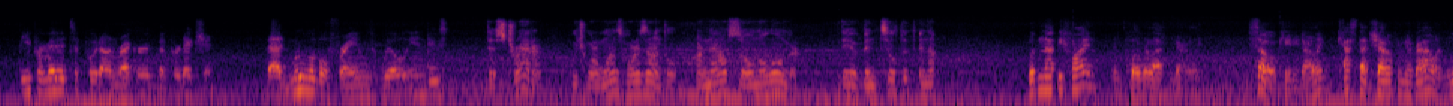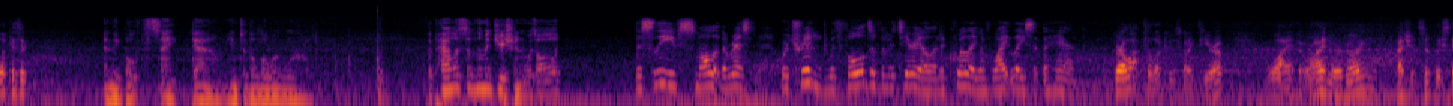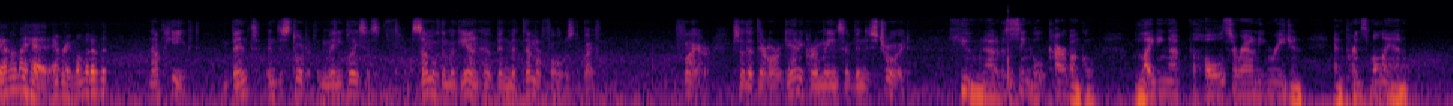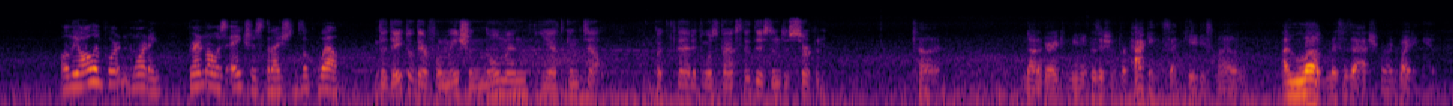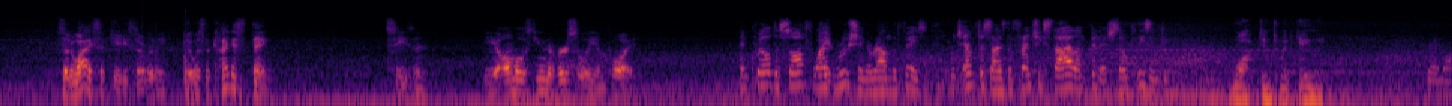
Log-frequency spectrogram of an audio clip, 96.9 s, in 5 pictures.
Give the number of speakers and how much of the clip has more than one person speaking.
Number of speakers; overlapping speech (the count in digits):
5, no overlap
